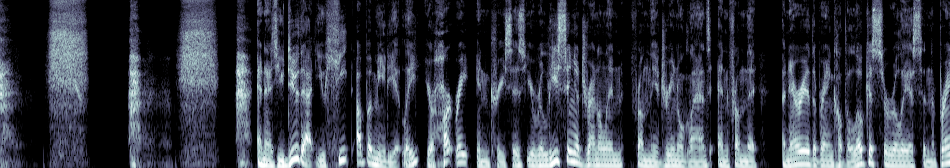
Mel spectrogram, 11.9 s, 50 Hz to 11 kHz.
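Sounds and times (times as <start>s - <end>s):
Wim Hof style vigorous inhales and passive exhales through the mouth: 0.0s - 3.2s
speech: 3.2s - 11.8s.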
